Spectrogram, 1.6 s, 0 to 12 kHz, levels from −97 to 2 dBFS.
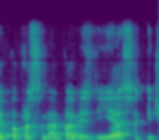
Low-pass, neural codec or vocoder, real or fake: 9.9 kHz; none; real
